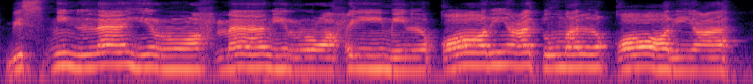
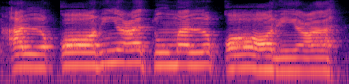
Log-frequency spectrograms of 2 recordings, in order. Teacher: अल की शुरू वाला ये हमज़ा वस्ली है, ये दर्ज कलाम में हज़्फ़ हो जाएगा, इब्तिदा में पढ़ा जाएगा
